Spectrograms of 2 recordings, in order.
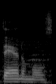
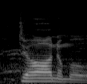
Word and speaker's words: Danimals: That's Danimals. Danimals is what you're thinking. Well, depending on where you're from, it may be pronounced Donimals.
